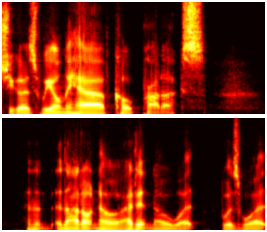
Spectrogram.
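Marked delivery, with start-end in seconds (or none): 0.4-2.0 mock curt, dry, irritated, rude flight-attendant brush-off. Retelling a flight attendant's answer to a soda request, imitating a rude voice. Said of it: "just rude voice ever".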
